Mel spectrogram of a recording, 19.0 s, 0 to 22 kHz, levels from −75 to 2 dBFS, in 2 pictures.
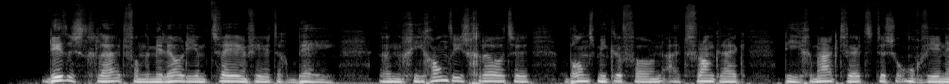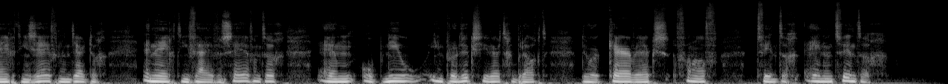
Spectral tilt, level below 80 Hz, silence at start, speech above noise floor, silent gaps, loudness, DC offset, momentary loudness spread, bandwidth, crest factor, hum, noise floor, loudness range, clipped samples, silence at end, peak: -8 dB/octave; -38 dBFS; 0.4 s; 31 dB; none; -20 LUFS; under 0.1%; 9 LU; 11 kHz; 20 dB; none; -50 dBFS; 3 LU; under 0.1%; 0.7 s; 0 dBFS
